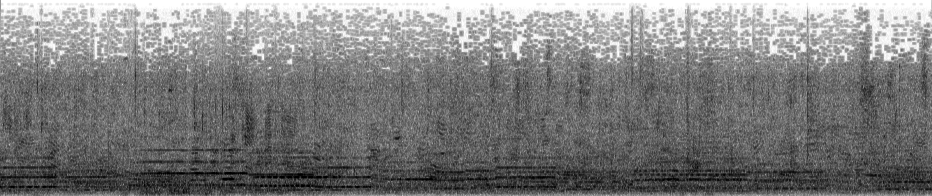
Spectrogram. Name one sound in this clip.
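A wind band plays a lively tune outdoors.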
